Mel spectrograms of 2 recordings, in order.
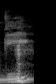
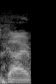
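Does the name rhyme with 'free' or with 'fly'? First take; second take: free; fly. First: The name rhymes with 'free', like 'ghee'. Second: The name rhymes with 'fly', like English 'guy'. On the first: "it's pronounced Guy, like a karate gi" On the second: "his name is Guy"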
